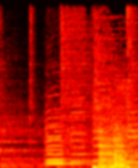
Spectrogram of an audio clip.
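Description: Live instrumental passage played by a band with violins: the music drops away briefly, a violin line comes in about half a second in, and the full band with bass returns about a second and a half in.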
